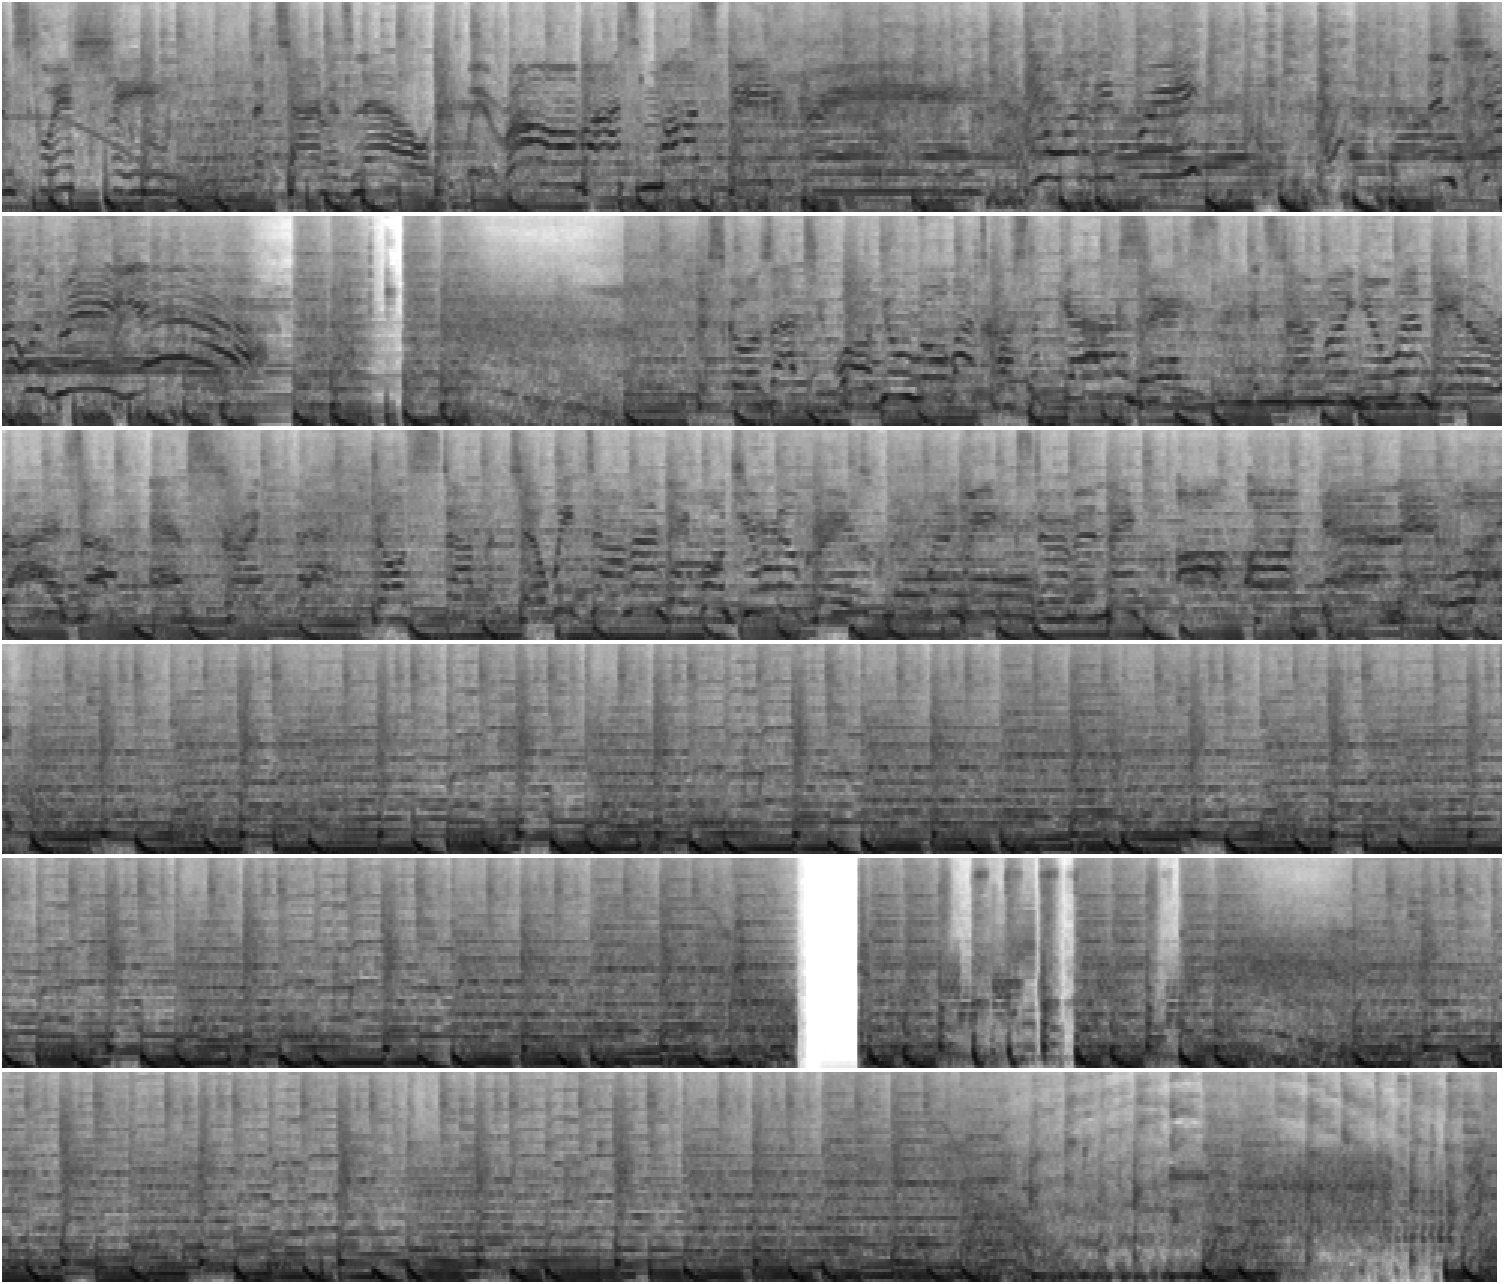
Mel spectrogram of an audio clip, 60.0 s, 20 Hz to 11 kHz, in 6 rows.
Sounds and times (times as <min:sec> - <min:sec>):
Speech: 0:00.0 - 0:04.7, 0:06.9 - 0:08.1, 0:09.5 - 0:11.8, 0:14.7 - 0:20.8
Background music: 0:00.0 - 0:59.9
Video game music: 0:02.8 - 0:59.9.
